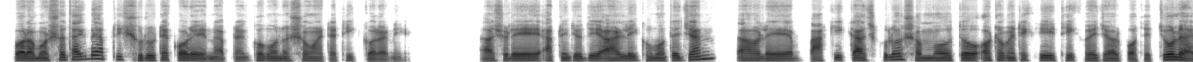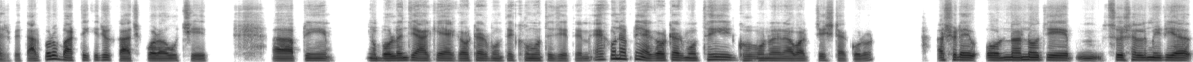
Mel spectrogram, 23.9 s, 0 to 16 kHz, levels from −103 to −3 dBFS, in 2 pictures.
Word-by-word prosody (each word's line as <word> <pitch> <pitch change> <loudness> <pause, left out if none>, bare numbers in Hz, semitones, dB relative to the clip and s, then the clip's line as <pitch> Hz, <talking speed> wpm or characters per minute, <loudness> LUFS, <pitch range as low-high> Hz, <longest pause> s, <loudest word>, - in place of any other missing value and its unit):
পরামর্শ 120 0 +4 0.2
থাকবে 175 +7 +1
আপনি 170 - -11
শুরুটা 130 +1 0
করেন 120 -4 +3 0.2
আপনার 105 +1 -8
ঘুমানোর 110 -2 -2
সময়টা 105 -3 -4
ঠিক 115 -4 -10
করা 90 -1 -2
নিয়ে। 90 +1 -18 0.8
আসলে 120 +2 -1 0.3
আপনি 120 +2 -5
যদি 120 +1 -1 0.2
early 120 0 +1
ঘুমোতে 120 +1 -2
যান, 165 +5 +3 0.3
তাহলে 120 0 0 0.4
বাকি 110 +5 -2
কাজগুলো 130 +4 +2 0.2
সম্ভবত 125 +1 0 0.3
automatically 135 -1 -2 0.2
ঠিক 130 -3 -4
হয়ে 110 -3 -1
যাওয়ার 105 -2 0
পথে 100 +1 -2 0.2
চলে 155 -2 +8
আসবে। 90 +2 -12
তারপরও 180 - +2
বাড়তি 130 +1 +1
কিছু 140 +1 -2
কাজ 100 - +3
করা 105 0 +4
উচিত। 100 -1 -5 0.7
আ - - +3 0.2
আপনি 125 - -4 0.7
বললেন 120 +2 +5
যে, 135 - +3
আগে 120 +2 -5
১১ঃ০০ 115 +2 -1
মধ্যে 115 +2 -4
ঘুমোতে 115 -2 -1
যেতেন। 105 0 -5 0.2
এখন 210 +6 0
আপনি 190 - -5
১১ঃ০০ 125 +3 +3
মধ্যেই 155 +5 0 0.2
ঘুমোনোর 115 0 -2
আবার 110 -1 +2
চেষ্টা 115 -3 -4
করুন। 95 - -4 0.7
আসলে 145 +2 +2 0.3
অন্যান্য 140 +2 +4 0.2
যে 135 - +5 0.3
উম 115 - -1 0.2
সোশ্যাল 140 0 +2
মিডিয়া, 135 0 +4
120 Hz, 145 wpm, -24 LUFS, 115-135 Hz, 0.8 s, চলে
